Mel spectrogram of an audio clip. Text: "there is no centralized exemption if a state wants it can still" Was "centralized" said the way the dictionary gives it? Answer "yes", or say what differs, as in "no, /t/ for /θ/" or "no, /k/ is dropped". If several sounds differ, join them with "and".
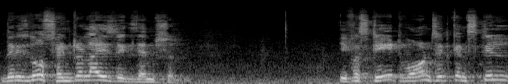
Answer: yes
